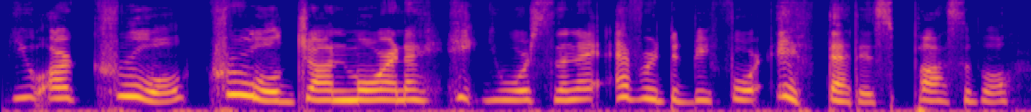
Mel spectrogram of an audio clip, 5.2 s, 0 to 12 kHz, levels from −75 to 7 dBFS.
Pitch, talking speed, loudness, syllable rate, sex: 280 Hz, 235 wpm, -15 LUFS, 5.9 syllables/s, female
